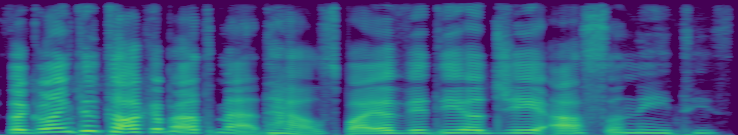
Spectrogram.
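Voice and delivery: high, hammed-up German accent; German inflection. Host introducing Madhouse to listeners, mock German inflection. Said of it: "the German inflection".

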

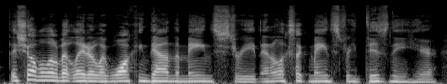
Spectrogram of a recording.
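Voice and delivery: usual speaking voice

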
